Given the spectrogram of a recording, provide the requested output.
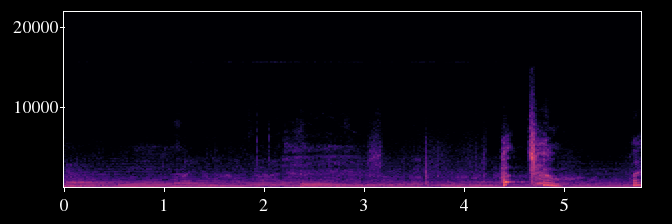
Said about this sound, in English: Ha-choo! Bless you.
